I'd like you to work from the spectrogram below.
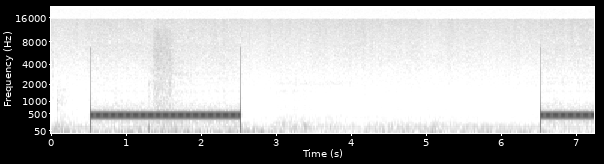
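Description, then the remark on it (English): A phone line rings out as the host calls a guest on the Brother Branson Power Hour, with a steady electronic ringback tone: one long two-second burst, a four-second pause, then the next ring starting. Loud and clear, with no voices. “Got the phone ringing there.”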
